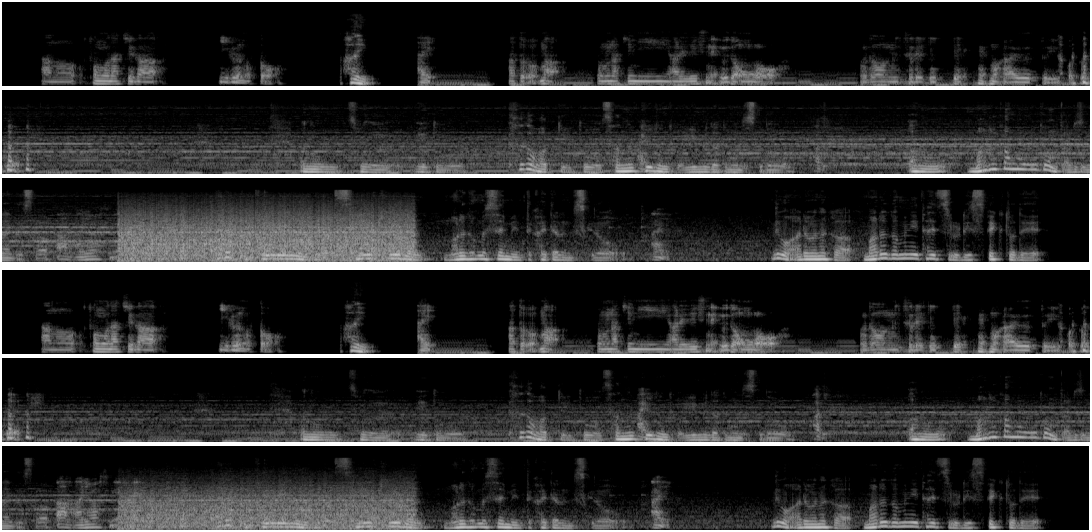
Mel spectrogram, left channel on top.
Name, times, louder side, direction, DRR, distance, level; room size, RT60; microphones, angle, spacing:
voice 1, 0.4-1.6 2.2-2.8 4.1-4.3 5.1-5.6 5.9-7.9 8.6-11.1 17.2-17.4 19.0-19.1 22.3-23.2 28.2-28.5, right 2 dB, 35° right, 0.8 m, -32 dB
voice 2, 3.4-3.7 10.9-11.2 12.8-13.0 13.6-15.5 15.9-18.8 19.9-22.3 23.9-28.2 29.4-32.2, left 1 dB, 15° left, 0.4 m, -27 dB
distorted square bassline, 4.2-18.6, equal, 80° right, 2.4 m, -44 dB
sound 1, 10.9-25.9, left 4 dB, 90° left, 1.0 m, -32 dB
sound 2, 25.5-30.5, left 2 dB, 45° left, 1.1 m, -48 dB
7.8 x 5.4 x 2.5 m
head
